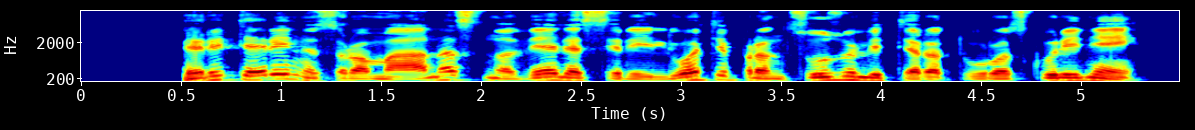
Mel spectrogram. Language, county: Lithuanian, Šiauliai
